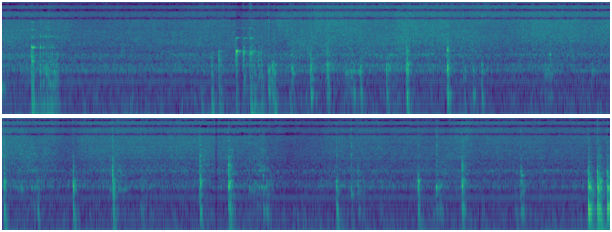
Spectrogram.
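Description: Green peas and tomato frying in a pan, a continuous close sizzle broken by repeated sharp scrapes and clicks of a spoon stirring against the pan, moderately loud and without any talking.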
